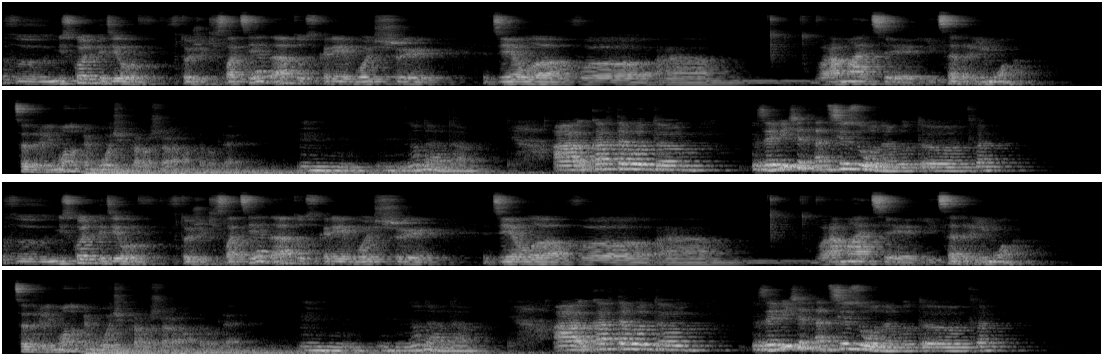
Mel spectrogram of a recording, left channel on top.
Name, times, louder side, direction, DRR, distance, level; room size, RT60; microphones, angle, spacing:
voice 1, 0.0-1.4 1.8-4.2 4.8-10.2 11.1-13.3, equal, 5° right, -6 dB, 0.6 m, -29 dB
sound 1, 11.8-17.0 17.8-17.9, equal, 55° right, 0.6 m, -35 dB
voice 2, 13.9-15.7 16.1-17.9 18.5-20.8, equal, 80° left, -5 dB, 0.7 m, -24 dB
2.7 x 2.1 x 2.4 m, 0.89 s
head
